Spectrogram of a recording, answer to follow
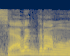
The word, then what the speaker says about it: సాలగ్రామము: ఇవాళ సాలగ్రామం అని పిలవబడుతున్నాయి ఈ సాలగ్రామము అని పలకాలి కానీ సాలిగ్రామము అని పలకూడదు అది బండబోతు దాని వల్ల ఏమి ఉపయోగం లేదు కాబట్టి సాలగ్రామము లేక శాల గ్రామము రెండూ కూడా సందేహం లేకుండా మంచి ఉచ్చారణలే సాధు శబ్దములే అపసాధు శబ్దములు కాదు అసాధు శబ్దములు కావు కాబట్టి శాల శాల కూడా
